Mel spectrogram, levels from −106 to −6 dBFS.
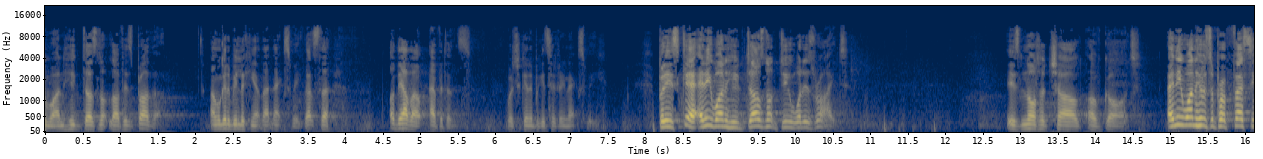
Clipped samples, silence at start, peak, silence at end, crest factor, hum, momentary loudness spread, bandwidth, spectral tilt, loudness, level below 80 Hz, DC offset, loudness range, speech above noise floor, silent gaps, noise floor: under 0.1%; 0 s; -16 dBFS; 0 s; 24 dB; none; 23 LU; 11.5 kHz; -4 dB/octave; -38 LUFS; -88 dBFS; under 0.1%; 13 LU; 44 dB; none; -82 dBFS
